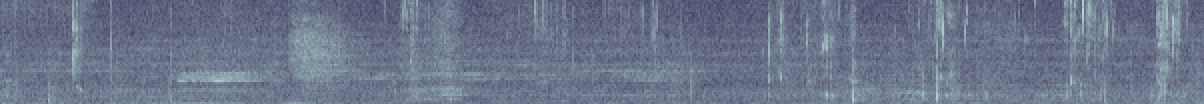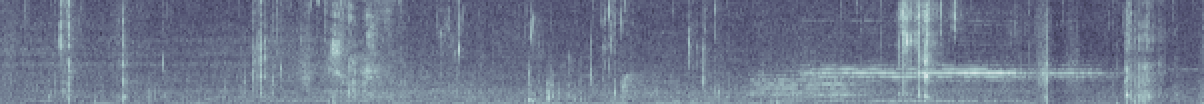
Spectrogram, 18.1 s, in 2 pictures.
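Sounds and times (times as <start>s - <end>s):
person chewing food: 0.0s - 1.4s, 3.0s - 18.0s
steady low hum: 0.0s - 18.0s
sharp mouth clicks: 0.4s - 0.9s, 5.1s - 14.6s, 15.7s - 17.9s.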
